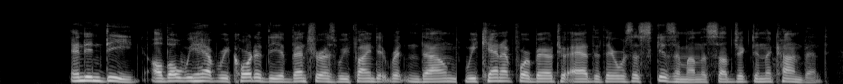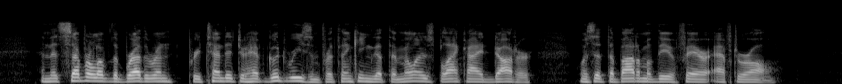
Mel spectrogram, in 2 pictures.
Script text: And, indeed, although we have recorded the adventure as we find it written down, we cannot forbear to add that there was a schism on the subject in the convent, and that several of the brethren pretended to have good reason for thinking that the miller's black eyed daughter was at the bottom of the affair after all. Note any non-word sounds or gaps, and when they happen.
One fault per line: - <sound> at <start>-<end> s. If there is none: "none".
none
